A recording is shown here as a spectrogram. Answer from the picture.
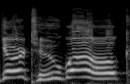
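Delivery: shrill, high, loud cartoon voice shriek. Picturing a cartoon hedgehog saying a line: Sonic the Hedgehog voice. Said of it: "Sonic the Hedgehog saying".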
